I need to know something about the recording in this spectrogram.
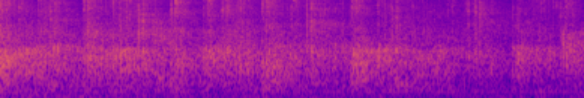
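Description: A church audience claps their hands together to give God a hand clap, a steady, dense wash of applause, many overlapping claps at moderate volume filling the room without any voices.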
